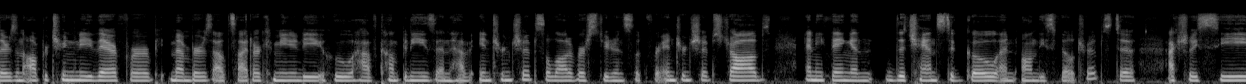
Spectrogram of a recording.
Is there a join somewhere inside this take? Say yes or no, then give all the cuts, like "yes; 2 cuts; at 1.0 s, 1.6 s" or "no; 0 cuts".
no; 0 cuts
